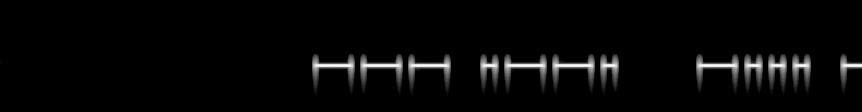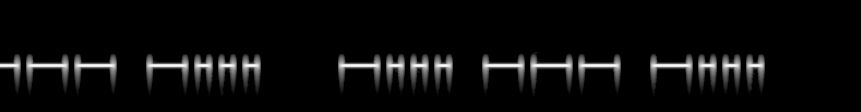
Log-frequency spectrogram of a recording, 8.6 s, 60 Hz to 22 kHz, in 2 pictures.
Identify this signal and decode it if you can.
Morse code, heard as a keyed tone, about 20 wpm, 700 Hz. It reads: OP BOB BOB
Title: Speed-Racing Common QSO Phrases Encore - 17wpm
